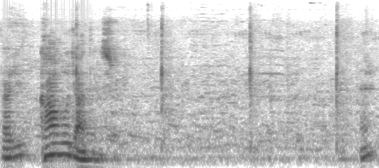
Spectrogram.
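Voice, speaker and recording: A man's voice: on the high side, very animated, measured pace, muffled recording, a crowd in the background. A man acting as a spiritual guru, addressing devotees with short commands and rhythmic pronouncements. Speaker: spiritual guru holding court. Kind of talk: addressing devotees at a religious gathering.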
